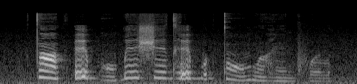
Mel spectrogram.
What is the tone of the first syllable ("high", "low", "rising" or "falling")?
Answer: falling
